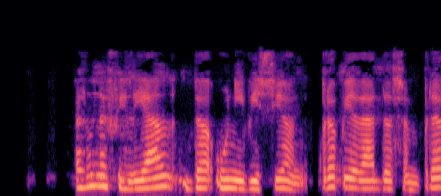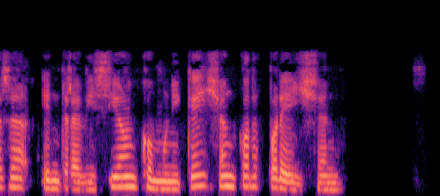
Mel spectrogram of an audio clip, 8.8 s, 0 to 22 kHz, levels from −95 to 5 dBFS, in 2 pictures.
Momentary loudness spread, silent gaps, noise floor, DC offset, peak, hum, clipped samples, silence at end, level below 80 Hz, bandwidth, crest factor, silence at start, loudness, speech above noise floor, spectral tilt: 7 LU; 3.14-3.18 s; under -90 dBFS; under 0.1%; -2 dBFS; none; under 0.1%; 1 s; -60 dBFS; 7.8 kHz; 16 dB; 0.75 s; -18 LUFS; over 73 dB; -6 dB/octave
